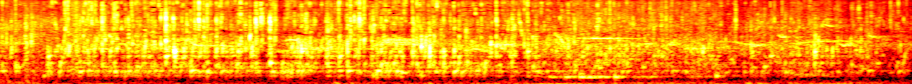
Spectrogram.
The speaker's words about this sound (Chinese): 就是大家从声音里面应该可以听到，好像是在舀水啦，对。然后我也有听到开瓦斯炉的声音，所以如果我们听声音讲故事的话，就是一个妈妈舀水。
